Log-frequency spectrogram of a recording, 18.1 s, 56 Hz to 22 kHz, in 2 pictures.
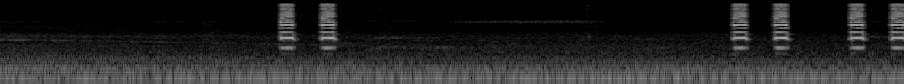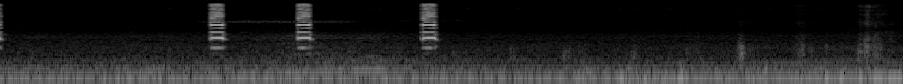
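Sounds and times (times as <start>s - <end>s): faint low hum: 0.0s - 18.0s
short electronic beeps: 2.8s - 3.4s, 7.3s - 9.1s, 11.1s - 12.2s.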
